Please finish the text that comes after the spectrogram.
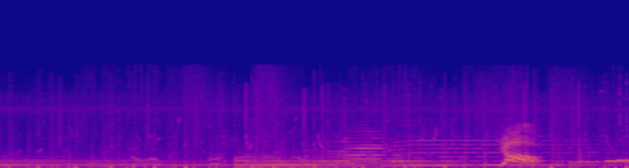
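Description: Rhythmic clip-clop of horse hooves walking near a ranch corral in the video game Red Dead Redemption, steady and close, with a brief whinny and people talking over it.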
